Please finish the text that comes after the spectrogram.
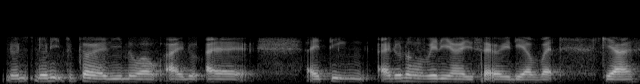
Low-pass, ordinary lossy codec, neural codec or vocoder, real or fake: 3.6 kHz; none; none; real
